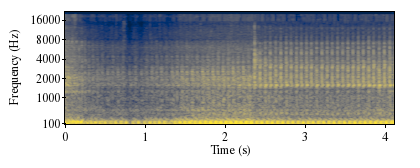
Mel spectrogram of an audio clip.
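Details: 1995 Honda Magna: steady low rumble with fast, uneven ticking top-end knock at idle and revs; owner suspects chain tensioner or valve noise, unconfirmed.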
